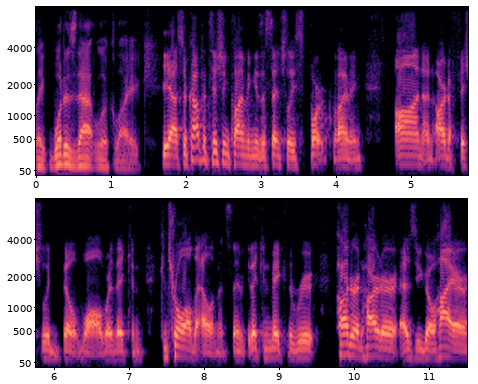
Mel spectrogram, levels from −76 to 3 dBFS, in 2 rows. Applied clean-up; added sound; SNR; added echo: none; none; none; none.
